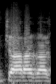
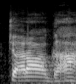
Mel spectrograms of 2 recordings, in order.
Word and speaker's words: चारागाह: बोलते हैं और यही चरागार से हमारी क्या हो जाती है भाई चारा और यही हमारी क्या हो जाती है अशुद्धि हो जाती है शुद्ध शब्द चारागाह है अशुद्ध शब्द चारा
